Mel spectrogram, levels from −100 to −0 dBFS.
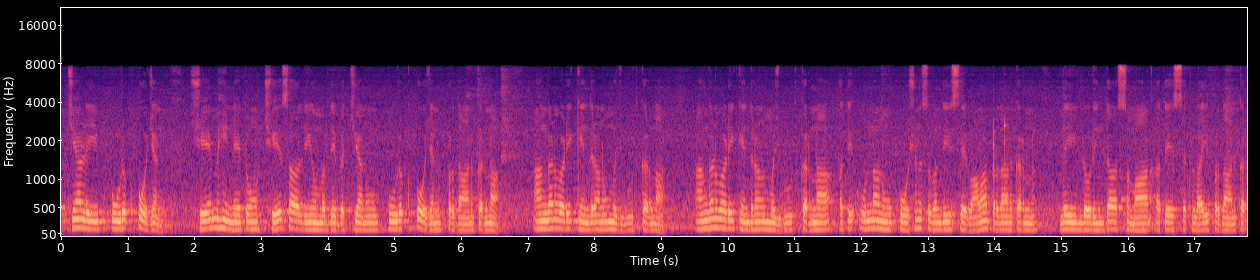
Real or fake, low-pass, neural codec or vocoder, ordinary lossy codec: real; none; none; none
